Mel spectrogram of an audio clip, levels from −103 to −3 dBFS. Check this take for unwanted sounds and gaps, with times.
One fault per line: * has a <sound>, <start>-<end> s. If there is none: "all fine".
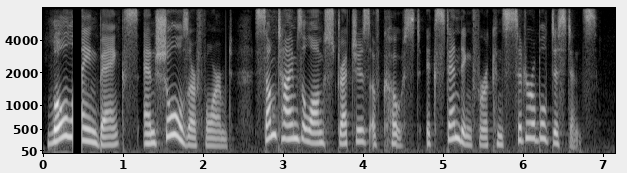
* has a dropout, 0.4-0.5 s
